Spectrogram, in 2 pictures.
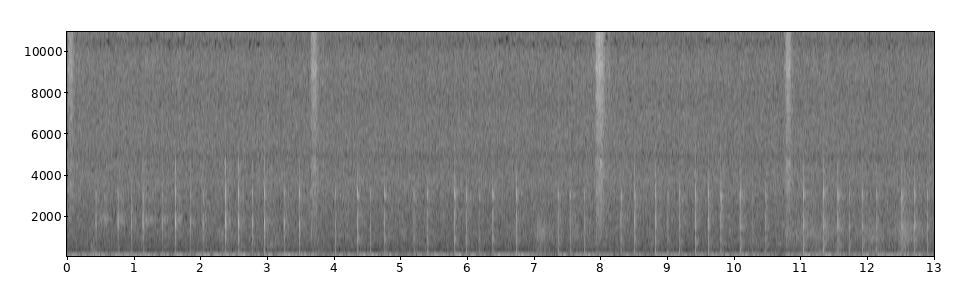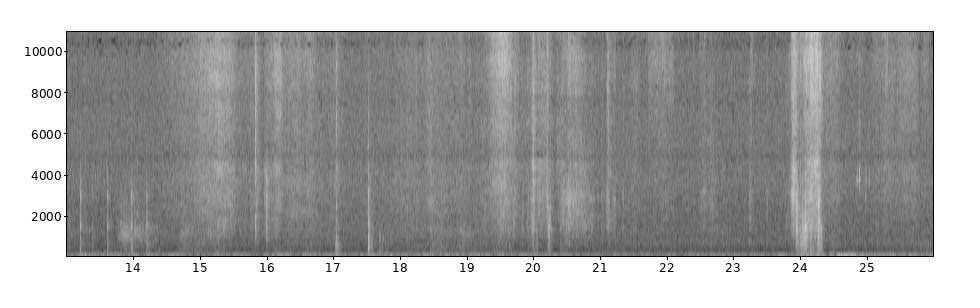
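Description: Apple Pencil tip tapping and sliding on an iPad's glass screen, a quick run of small ticks through the first half. Softer rustles follow, with a louder rustle near the end, over a steady low hum.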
